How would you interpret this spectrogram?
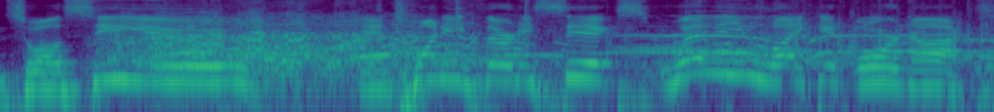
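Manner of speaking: ominous shout to the crowd; mock threat shout. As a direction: bellow it like a ruler who will not be denied.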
